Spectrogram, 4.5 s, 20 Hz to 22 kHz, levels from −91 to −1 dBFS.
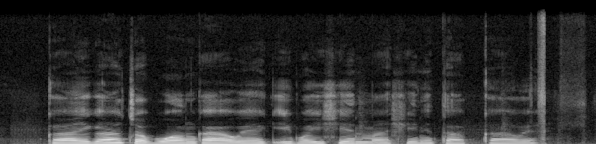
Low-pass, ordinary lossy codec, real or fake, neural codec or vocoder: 19.8 kHz; none; real; none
